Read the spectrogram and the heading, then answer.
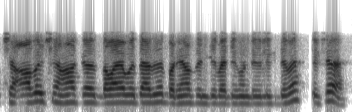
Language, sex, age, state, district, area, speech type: Maithili, male, 18-30, Bihar, Purnia, urban, conversation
